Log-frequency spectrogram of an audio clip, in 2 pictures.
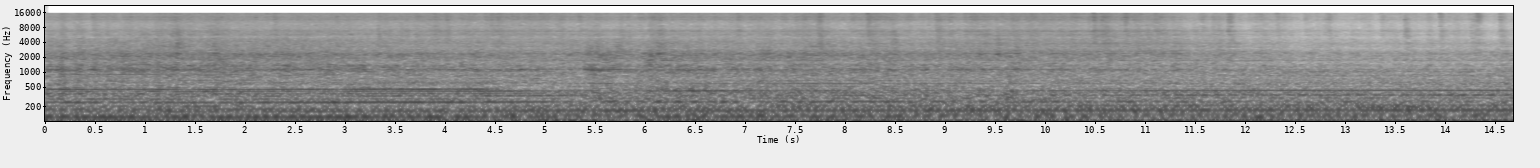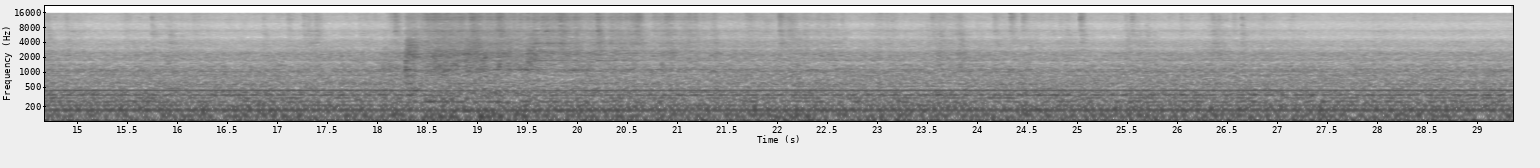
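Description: Wood chipper's engine running steadily at a constant speed, with a strong even hum.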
